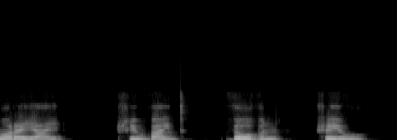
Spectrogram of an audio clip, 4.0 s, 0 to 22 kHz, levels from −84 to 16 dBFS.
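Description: At 1.81 s the speech skips forward: a short slice, around 40 ms, drops out and the sound on either side butts together with no silence. This is audio missing between chunks, likely from a recorder or processor handling the stream in one-second blocks and losing a sliver each time it closes one block and starts the next.

From 2.23 to 2.33 s comes a hard-edged hole of about 40 ms, the length of a couple of packets, and the speech comes back slightly distorted before settling. This is packet loss on an ADPCM call. The missing packets were filled with silence, and the receiver's adaptive predictor and step size no longer matched the sender's, so the first few tens of milliseconds after the gap decode imperfectly until the two sides fall back in step. The wideband sound around it, clear up to about 7 kHz, fits G.722 at 64 kbit/s.

At 2.77 s the same chunk-boundary skip returns. Again about 40 ms vanishes with the two sides spliced straight together, close to a second after the first skip, matching the regular block spacing.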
